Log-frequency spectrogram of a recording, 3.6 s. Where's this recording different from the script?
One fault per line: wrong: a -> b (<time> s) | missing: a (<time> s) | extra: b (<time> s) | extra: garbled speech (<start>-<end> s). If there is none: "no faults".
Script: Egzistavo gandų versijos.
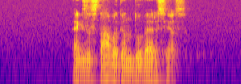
no faults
